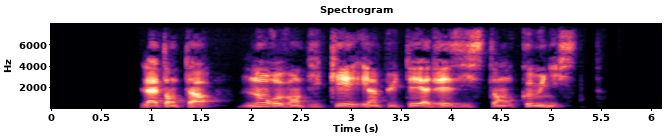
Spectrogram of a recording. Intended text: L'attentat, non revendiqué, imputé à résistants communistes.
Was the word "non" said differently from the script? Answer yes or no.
no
